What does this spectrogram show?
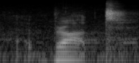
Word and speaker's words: brought: Brought, ingat, gak ada g-nya cara bacanya, BROT aja, tambah ada h-nya dikit deh, brought gitu ya, brought, hilangkan g-nya, ini sering kali salah, brook salah itu, brought in reinforcement to siege the city.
